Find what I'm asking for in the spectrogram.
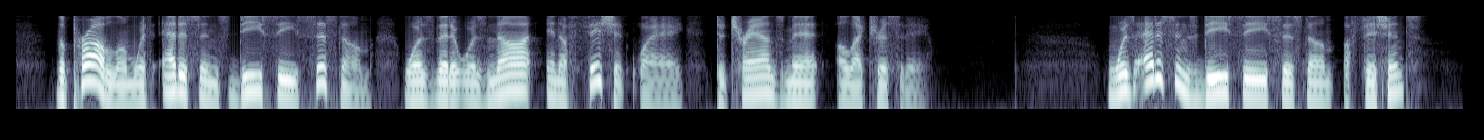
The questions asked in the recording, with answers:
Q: Was Edison's DC system efficient?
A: No, Edison's DC system wasn't efficient.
